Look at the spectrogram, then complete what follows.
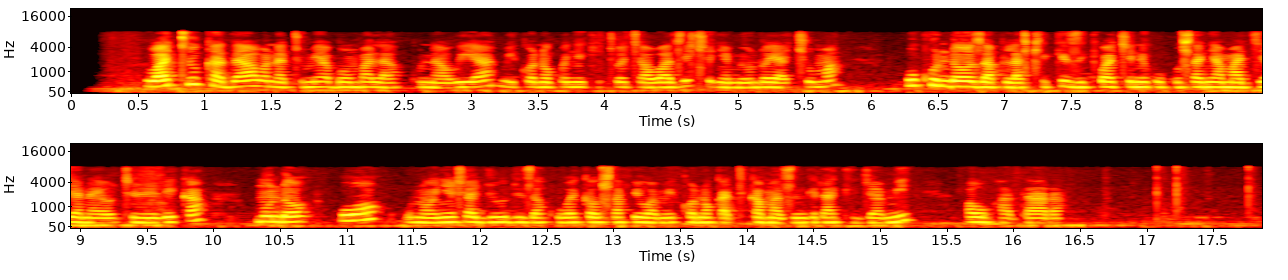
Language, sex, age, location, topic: Swahili, female, 36-49, Nairobi, health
